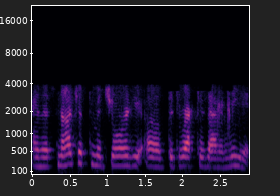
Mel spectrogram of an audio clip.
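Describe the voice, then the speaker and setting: A woman's voice at a medium pitch. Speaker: bylaws presenter at member Q&A. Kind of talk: explanatory presentation. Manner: fast.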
